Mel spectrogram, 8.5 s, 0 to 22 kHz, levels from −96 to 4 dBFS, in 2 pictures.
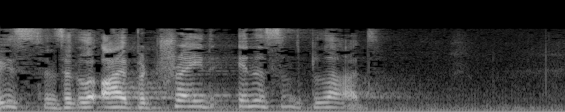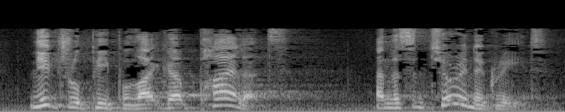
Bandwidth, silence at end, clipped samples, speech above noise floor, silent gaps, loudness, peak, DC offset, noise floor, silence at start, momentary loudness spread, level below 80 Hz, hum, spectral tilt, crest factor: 8.2 kHz; 0.05 s; under 0.1%; 25 dB; none; -24 LUFS; -6 dBFS; 0.7%; -49 dBFS; 0 s; 12 LU; -54 dBFS; none; -3.5 dB/octave; 20 dB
